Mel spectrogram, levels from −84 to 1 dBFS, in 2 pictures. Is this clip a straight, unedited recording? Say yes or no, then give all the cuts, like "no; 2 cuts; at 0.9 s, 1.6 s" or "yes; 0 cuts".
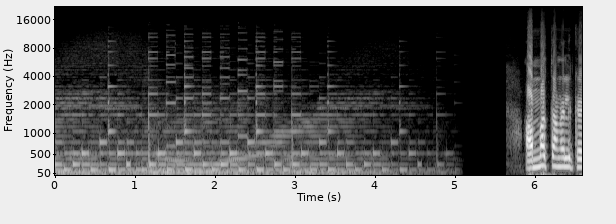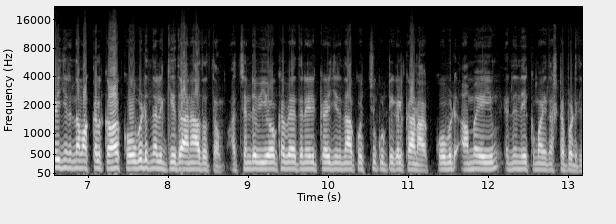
yes; 0 cuts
